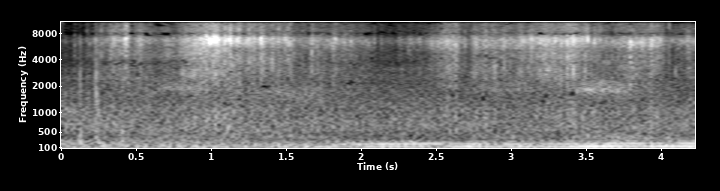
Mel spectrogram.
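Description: Scratchy rustling of gloved fingers rubbing dirt off a freshly dug coin. A faint steady low hum joins about halfway through.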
